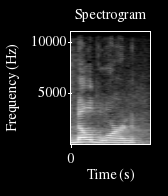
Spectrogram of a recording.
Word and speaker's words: Melbourne: with the belden as melbourn is actually correctly pronounced you take out all of those extra vowels and you throw them in the trash was once they like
